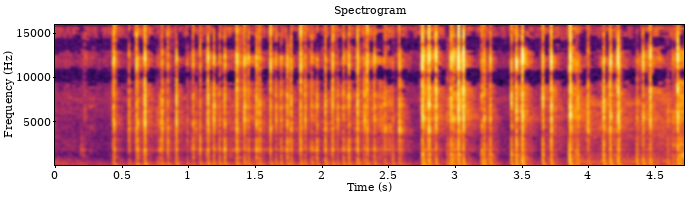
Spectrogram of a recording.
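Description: Fingertips and nails tap and scratch the red-yellow caps of a small painted resin mushroom fairy house figurine standing on a counter. Quick, dry clicks and light scratchy rustles run in a steady flurry, growing louder and sharper toward the end.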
